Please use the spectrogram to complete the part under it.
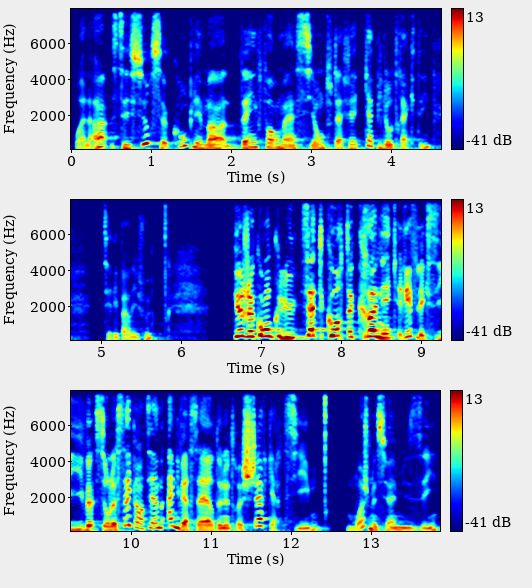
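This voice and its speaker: A woman's voice: mid-range voice, sing-song, moderate pace, a bit bright. A 26-year-old woman with a Franco-Ontarian accent delivering a playful, rhyming comic chronicle full of wordplay. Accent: Franco-Ontarian French. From Ontario, Canada. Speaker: comic columnist. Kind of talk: humorous rhyming spoken chronicle.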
